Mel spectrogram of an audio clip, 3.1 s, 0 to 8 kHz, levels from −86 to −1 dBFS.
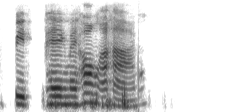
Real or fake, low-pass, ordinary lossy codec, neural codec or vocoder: real; 7.2 kHz; Opus, 24 kbps; none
